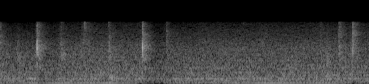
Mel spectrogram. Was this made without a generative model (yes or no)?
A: yes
